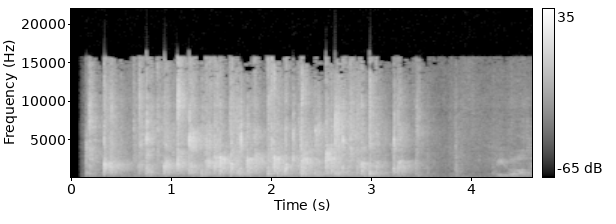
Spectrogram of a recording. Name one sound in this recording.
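A small audience claps.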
